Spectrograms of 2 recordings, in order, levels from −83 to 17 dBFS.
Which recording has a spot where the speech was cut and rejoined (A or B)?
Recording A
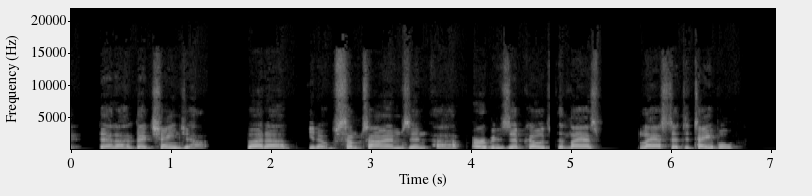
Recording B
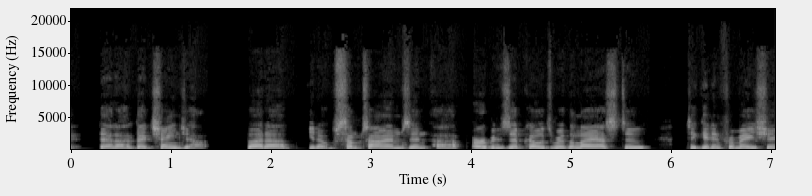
A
